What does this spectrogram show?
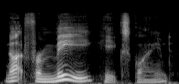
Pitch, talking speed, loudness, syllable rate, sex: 145 Hz, 165 wpm, -18 LUFS, 4.3 syllables/s, male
